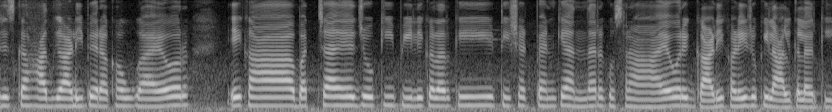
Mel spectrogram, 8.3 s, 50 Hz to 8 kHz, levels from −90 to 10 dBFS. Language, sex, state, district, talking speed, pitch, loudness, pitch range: Bhojpuri, female, Bihar, Saran, 250 wpm, 220 Hz, -18 LUFS, 210-230 Hz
